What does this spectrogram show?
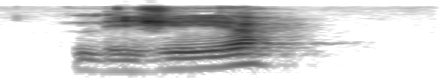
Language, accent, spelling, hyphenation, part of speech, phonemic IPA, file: German, Austria, leger, le‧ger, adjective, /leˈʒɛːʁ/, De-at-leger.ogg
- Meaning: 1. casual, informal 2. dressed down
